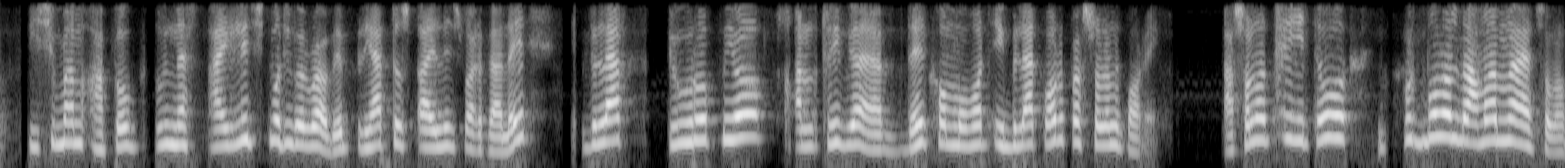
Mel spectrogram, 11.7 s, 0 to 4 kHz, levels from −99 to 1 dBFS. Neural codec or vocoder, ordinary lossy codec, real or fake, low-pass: codec, 16 kHz in and 24 kHz out, 0.6 kbps, FocalCodec, streaming, 2048 codes; none; fake; 3.6 kHz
